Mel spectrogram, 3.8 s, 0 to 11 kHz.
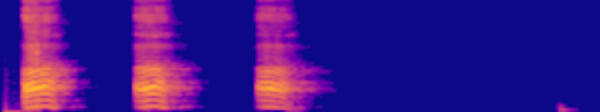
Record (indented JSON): {
  "exhalation_length": "3.8 s",
  "exhalation_amplitude": 32768,
  "exhalation_signal_mean_std_ratio": 0.32,
  "survey_phase": "beta (2021-08-13 to 2022-03-07)",
  "age": "45-64",
  "gender": "Male",
  "wearing_mask": "No",
  "symptom_runny_or_blocked_nose": true,
  "symptom_fatigue": true,
  "symptom_change_to_sense_of_smell_or_taste": true,
  "smoker_status": "Ex-smoker",
  "respiratory_condition_asthma": true,
  "respiratory_condition_other": false,
  "recruitment_source": "Test and Trace",
  "submission_delay": "0 days",
  "covid_test_result": "Positive",
  "covid_test_method": "LFT"
}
